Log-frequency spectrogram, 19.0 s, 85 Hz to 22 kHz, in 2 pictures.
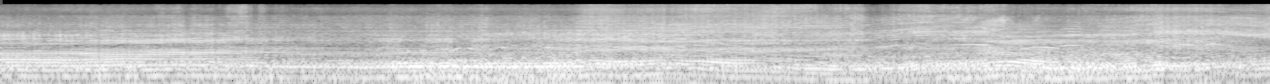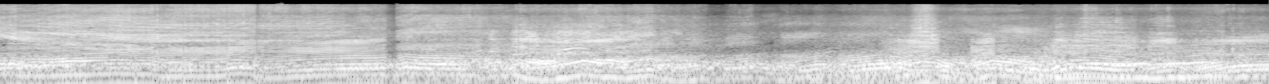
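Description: Several 250cc four-stroke motocross bikes revving, their engine pitch rising and falling over and over as the riders work the throttle, with more than one engine heard at once.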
